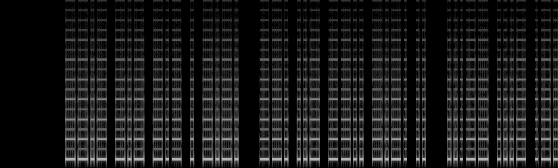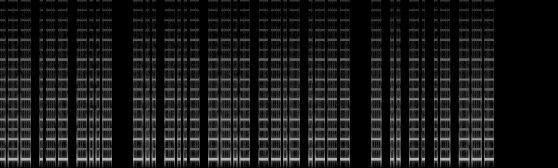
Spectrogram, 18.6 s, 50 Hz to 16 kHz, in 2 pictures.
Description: Morse code, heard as electronic beeps, machine-sent, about 23 wpm, 940 Hz. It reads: QKKEC GUZCI 3V1WX DXQQJ TINAO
